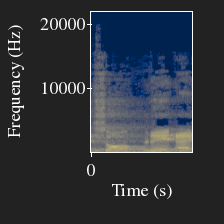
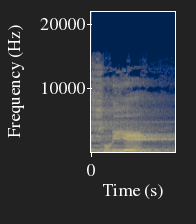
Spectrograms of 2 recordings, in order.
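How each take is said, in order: First: The word ends in an 'a' sound. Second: The word ends in an 'e' sound. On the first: The speaker calls it right. "You recite that word as I have said it" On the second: The speaker calls it wrong. "We don't say Soniye"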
